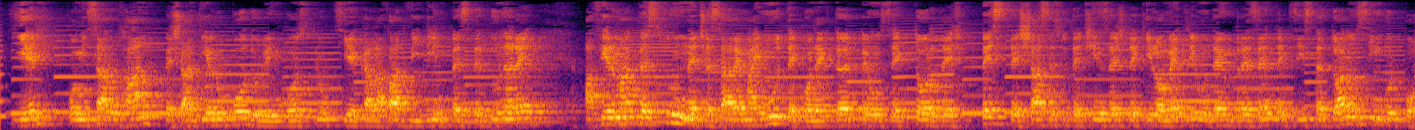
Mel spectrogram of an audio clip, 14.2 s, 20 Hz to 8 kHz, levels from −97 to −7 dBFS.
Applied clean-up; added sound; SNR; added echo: none; Wind instrument, woodwind instrument; 10 dB; reverberation time 0.9 s.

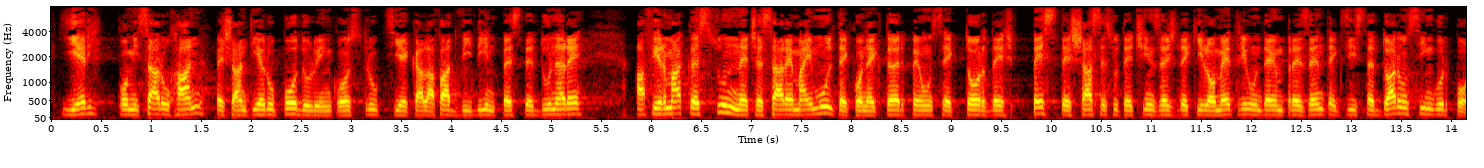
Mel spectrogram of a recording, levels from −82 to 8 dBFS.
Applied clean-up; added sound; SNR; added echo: none; none; none; none.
